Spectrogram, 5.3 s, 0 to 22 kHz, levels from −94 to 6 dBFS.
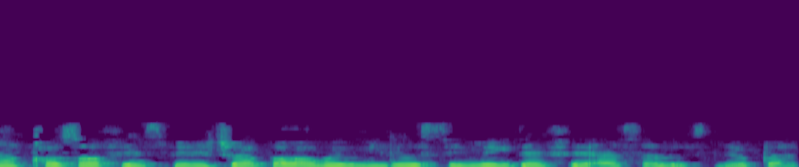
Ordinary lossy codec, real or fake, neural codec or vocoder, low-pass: MP3, 24 kbps; fake; vocoder, 22.05 kHz, 80 mel bands, Vocos; 7.2 kHz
